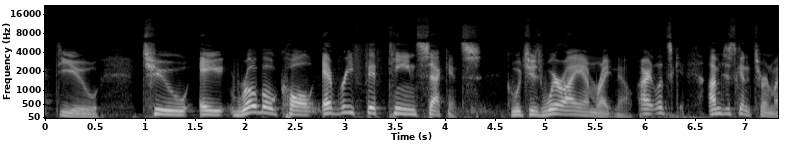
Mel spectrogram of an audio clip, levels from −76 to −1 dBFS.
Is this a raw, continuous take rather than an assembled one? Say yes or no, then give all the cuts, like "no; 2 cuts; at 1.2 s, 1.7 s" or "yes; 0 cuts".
yes; 0 cuts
